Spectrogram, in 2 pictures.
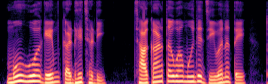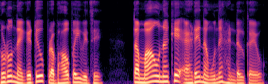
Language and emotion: Sindhi, neutral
